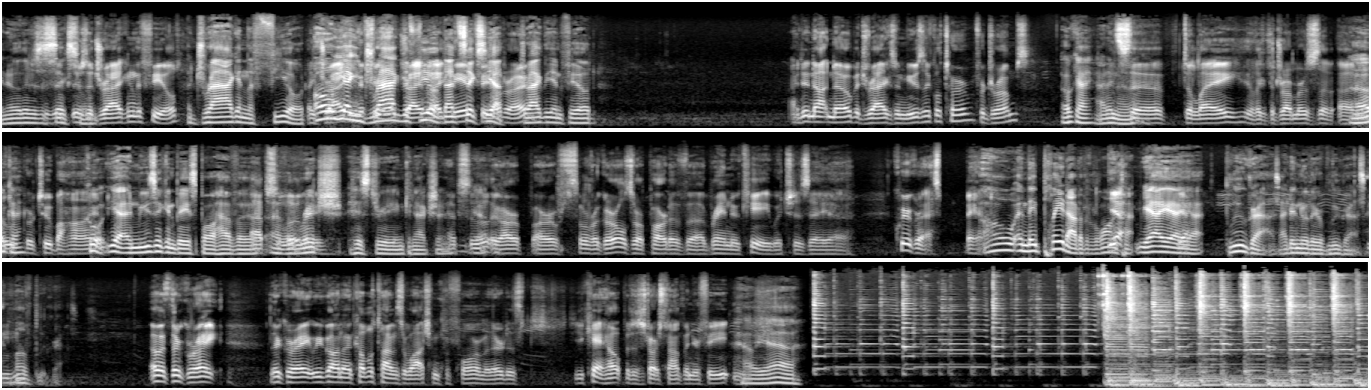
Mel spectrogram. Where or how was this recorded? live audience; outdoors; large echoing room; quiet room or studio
outdoors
